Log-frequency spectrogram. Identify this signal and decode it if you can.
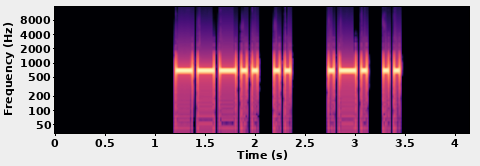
Morse code, heard as a keyed tone, about 22 wpm, 700 Hz. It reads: 8I RI
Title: Winter Field Day Exchanges Encore 22wpm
